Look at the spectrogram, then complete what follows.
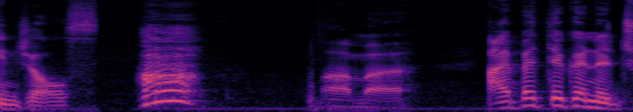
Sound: gasping

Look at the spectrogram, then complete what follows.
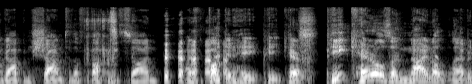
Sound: laughter

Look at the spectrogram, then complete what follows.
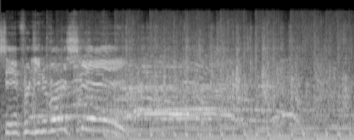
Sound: applause

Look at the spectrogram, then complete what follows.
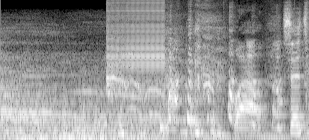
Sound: buzzer

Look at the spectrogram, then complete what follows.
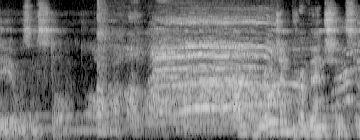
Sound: crowd gasping and booing

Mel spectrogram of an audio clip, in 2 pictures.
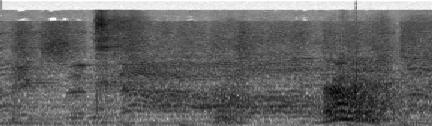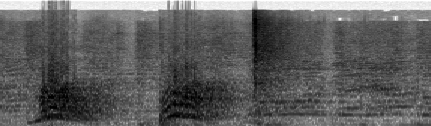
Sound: Nixon sounds

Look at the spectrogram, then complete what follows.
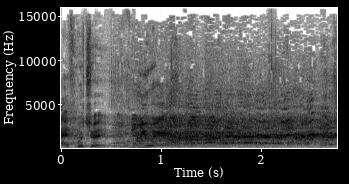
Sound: audience laughing

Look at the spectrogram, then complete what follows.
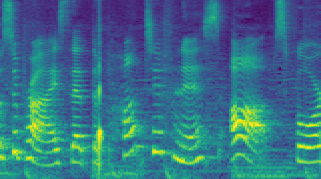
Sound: graphics pop

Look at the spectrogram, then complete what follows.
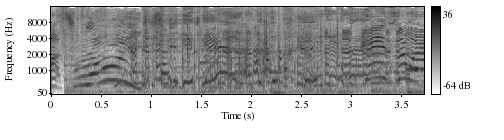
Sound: laughter

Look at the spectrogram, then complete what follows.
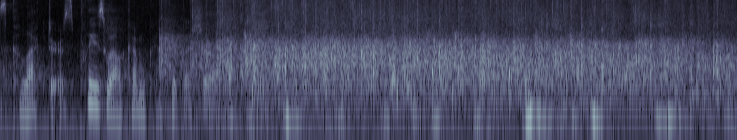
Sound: applause

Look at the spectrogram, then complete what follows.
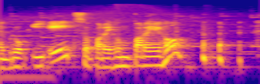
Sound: laughing

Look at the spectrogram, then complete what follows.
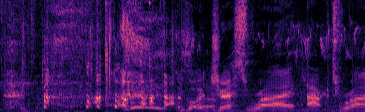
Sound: laughter

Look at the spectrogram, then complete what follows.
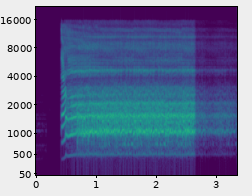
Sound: screaming

